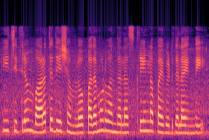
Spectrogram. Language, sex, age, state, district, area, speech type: Telugu, female, 30-45, Telangana, Karimnagar, rural, read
